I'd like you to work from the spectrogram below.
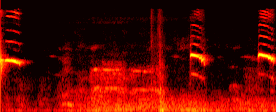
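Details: Thick-billed white-eye, a lure to get birds singing: a single loud downslurred whistle, then low rumbling background noise and a click, followed by two more clear arching whistles.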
